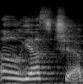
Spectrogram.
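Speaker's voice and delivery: put-on, posh, preppy upper-class way of talking. Planning a pretend house-hunting outing in old outfits, showing the put-on preppy voice. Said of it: "We're gonna talk like this".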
